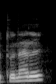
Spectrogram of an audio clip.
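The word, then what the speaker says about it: Tonale: avec un alpha romeéo Tonalé il faut prononcer à l'italienne d'ailleurs vous pouvez découvrir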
